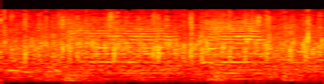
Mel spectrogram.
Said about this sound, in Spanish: Estos son los aplausos, también con recuerdo a Bienvenido Cuelle.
